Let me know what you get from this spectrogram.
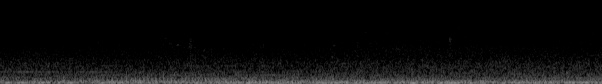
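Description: Steady low outdoor rumble, with a few faint, high, short bird chirps about four to five seconds in.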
